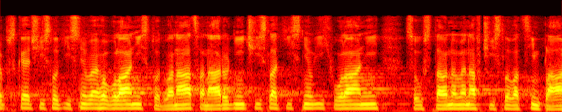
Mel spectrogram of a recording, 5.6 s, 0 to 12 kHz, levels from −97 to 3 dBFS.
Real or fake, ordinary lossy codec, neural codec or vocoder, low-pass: real; MP3, 48 kbps; none; 7.2 kHz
